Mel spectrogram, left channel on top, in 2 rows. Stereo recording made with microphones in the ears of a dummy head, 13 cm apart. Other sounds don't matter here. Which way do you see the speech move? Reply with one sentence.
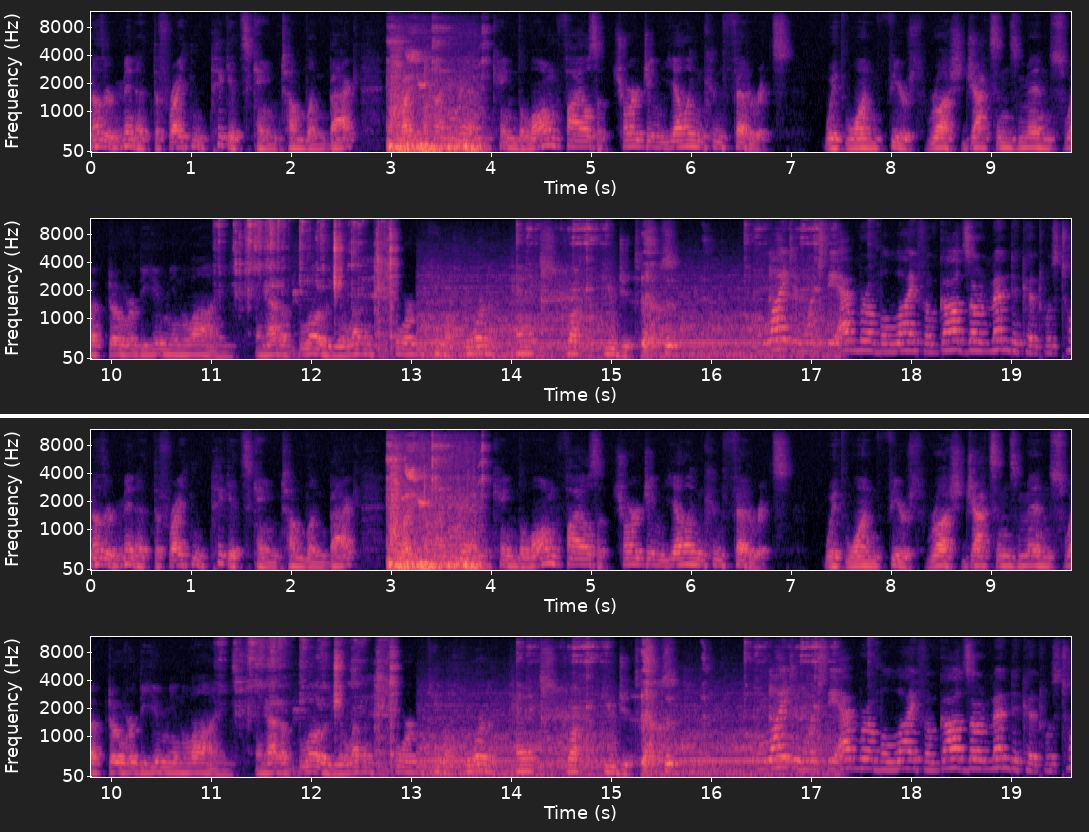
In this clip you hear the speech go right and come back.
